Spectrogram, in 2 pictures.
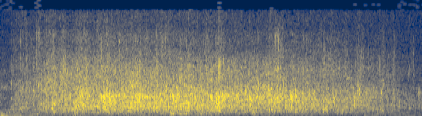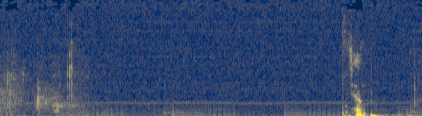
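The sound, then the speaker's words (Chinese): An audience at a Xinling Famen (Guan Yin Citta) gathering claps to welcome a speaker from Auckland, a dense, loud wash for about four seconds, then the applause tapers away, leaving soft sustained musical tones and a brief clatter near the end. “心灵法门真实不虚，让我们掌声欢迎。”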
